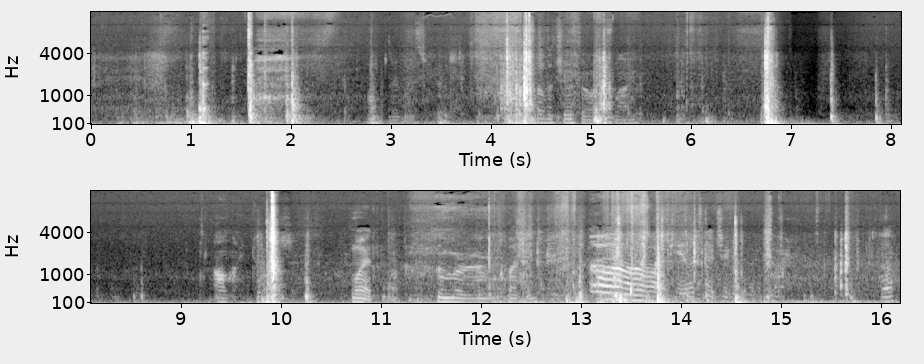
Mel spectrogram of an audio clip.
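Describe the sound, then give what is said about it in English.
A car trunk is opened and its door mechanism operates, with a series of sharp mechanical clunks and latch clicks over a low whirring motor, while voices murmur briefly near the end. “open up the trunk.”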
